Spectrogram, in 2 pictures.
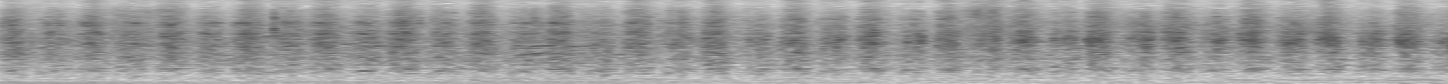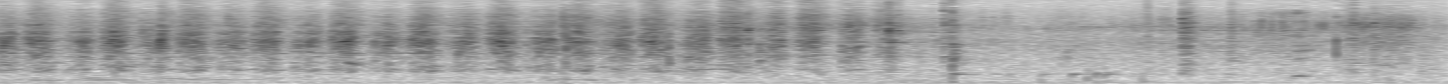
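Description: A steady, rhythmic rasping, about four strokes a second, stops about twelve seconds in. A low hum runs underneath for the first few seconds.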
